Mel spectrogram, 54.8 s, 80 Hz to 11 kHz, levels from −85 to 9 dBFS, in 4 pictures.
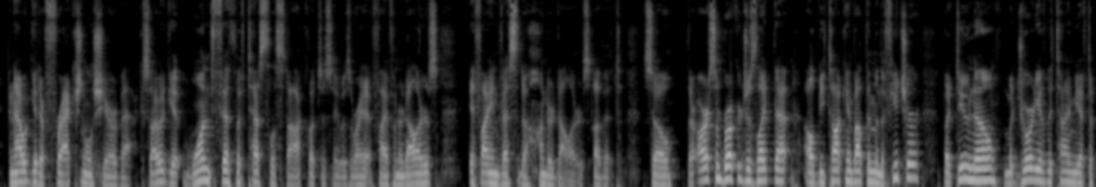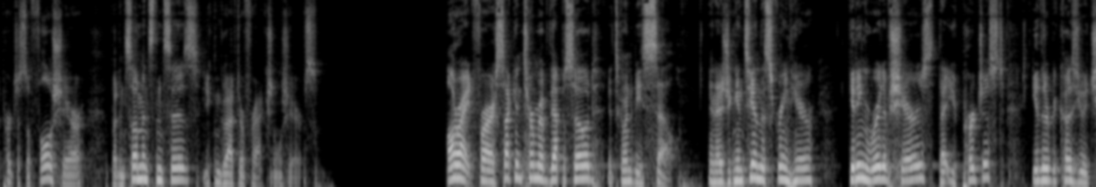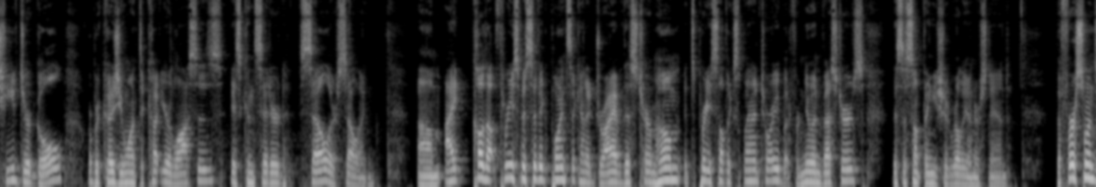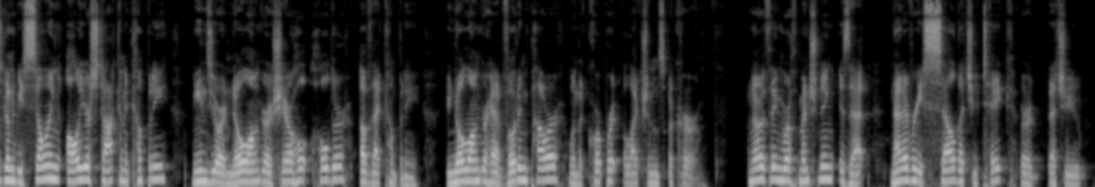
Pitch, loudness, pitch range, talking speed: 140 Hz, -22 LUFS, 120-160 Hz, 220 wpm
